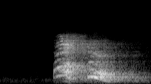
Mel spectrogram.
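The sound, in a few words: sneeze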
